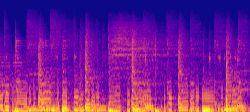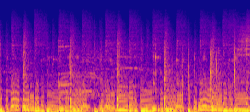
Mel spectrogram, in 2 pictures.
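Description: Live rock band playing an instrumental passage: electric guitars, bass guitar, drum kit and keyboards, with a steady drum beat.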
